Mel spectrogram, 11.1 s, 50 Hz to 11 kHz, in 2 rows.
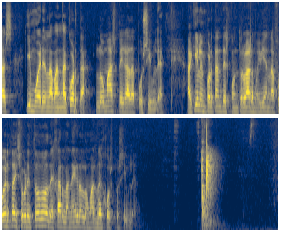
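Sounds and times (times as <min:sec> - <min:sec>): cue tip striking ball: 0:09.5 - 0:10.0
pool balls clacking: 0:09.6 - 0:10.0.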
